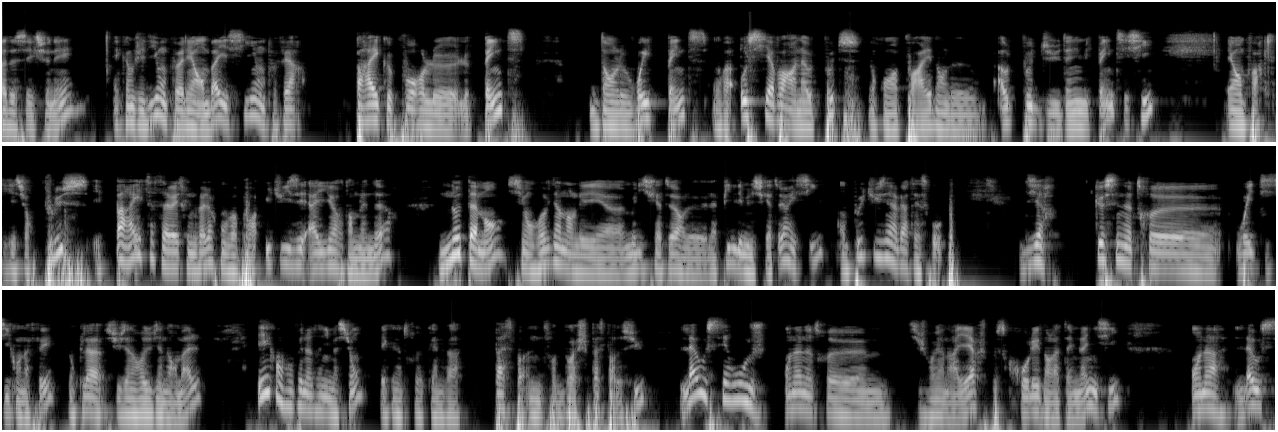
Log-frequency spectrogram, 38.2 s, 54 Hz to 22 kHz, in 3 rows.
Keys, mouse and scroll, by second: 30.2 a, 34.6 Escape, 36.2 click.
